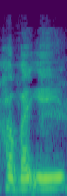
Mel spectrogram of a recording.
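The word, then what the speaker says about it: Hawaiʻi: Don't ask me why I've spent almost 40 years here, but I often say that Hawaii, which again is the correct pronunciation, you pronounce every single letter.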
